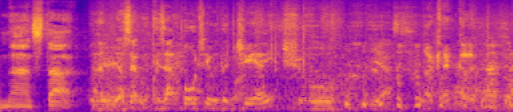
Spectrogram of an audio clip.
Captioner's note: crew chuckling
